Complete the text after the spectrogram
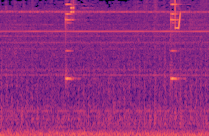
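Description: A menu chime beeps twice.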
